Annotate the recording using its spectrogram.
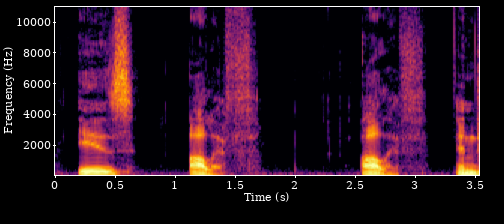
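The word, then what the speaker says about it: aleph: So the first letter is alf. Alf. And this is a silent consonant. It has no pronunciation, which is why I've written NA where it says English equivalent.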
